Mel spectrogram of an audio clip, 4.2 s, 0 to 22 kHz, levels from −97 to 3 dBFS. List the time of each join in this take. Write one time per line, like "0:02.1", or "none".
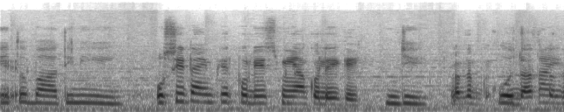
0:00.9
0:02.8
